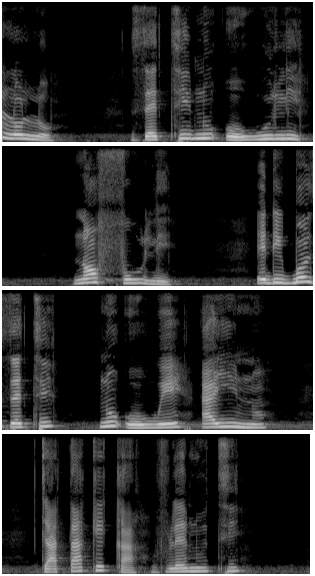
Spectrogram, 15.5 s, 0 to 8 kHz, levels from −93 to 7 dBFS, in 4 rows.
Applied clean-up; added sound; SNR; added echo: none; none; none; none.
